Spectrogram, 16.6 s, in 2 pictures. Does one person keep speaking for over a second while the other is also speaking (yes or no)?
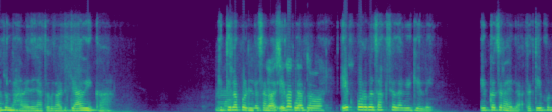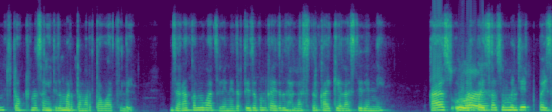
yes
